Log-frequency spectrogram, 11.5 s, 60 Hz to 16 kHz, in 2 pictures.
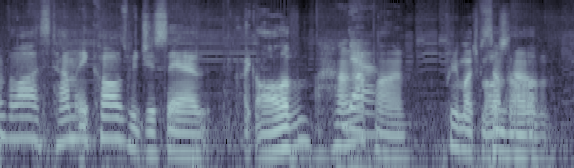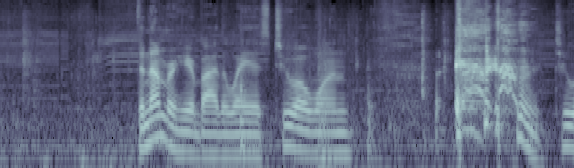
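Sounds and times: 
speech: 0:00.0 - 0:05.6, 0:07.1 - 0:11.4
person coughing into a microphone: 0:10.2 - 0:11.2.

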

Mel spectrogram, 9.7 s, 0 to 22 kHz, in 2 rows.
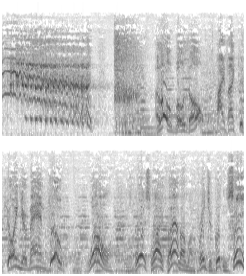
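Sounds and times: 
horse neighing: 0:00.0 - 0:02.9
speech: 0:03.1 - 0:09.6.

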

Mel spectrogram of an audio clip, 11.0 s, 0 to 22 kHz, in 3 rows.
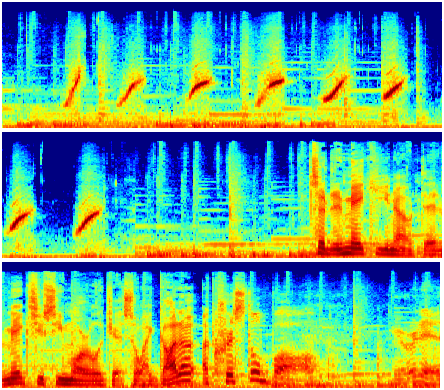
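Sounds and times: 
rising whistle chirps: 0:00.5 - 0:04.6
speech: 0:06.3 - 0:10.9.

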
